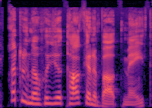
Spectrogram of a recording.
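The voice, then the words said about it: Poor put-on English accent. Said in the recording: “That's a horrible English accent. I know. I'm not good at imitations.”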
